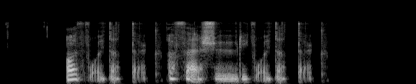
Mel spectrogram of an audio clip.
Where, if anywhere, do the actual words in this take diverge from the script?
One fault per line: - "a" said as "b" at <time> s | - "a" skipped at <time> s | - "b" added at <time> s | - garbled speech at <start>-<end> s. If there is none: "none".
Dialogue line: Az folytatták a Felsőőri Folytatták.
none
